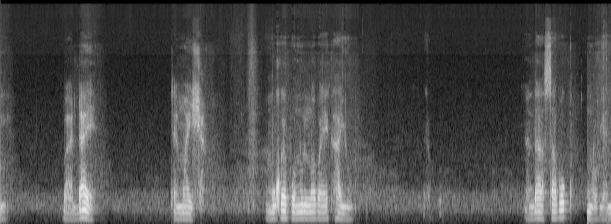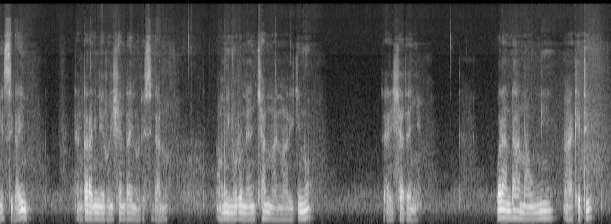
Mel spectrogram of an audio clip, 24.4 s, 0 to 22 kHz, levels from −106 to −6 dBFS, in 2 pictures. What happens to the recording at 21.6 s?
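Nothing goes wrong at 21.6 s; the speech carries on intact through that moment, with no dropout, click, glitch or change in level or tone.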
